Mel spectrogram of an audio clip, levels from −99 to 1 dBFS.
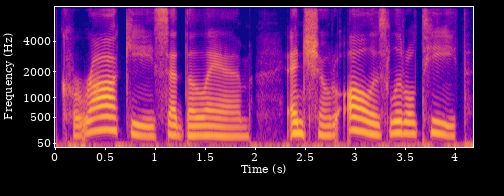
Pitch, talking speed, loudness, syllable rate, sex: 185 Hz, 145 wpm, -18 LUFS, 3.6 syllables/s, female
